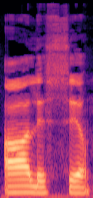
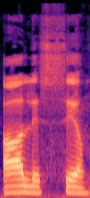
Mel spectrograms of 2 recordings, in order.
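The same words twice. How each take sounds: The two takes are said the same way.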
